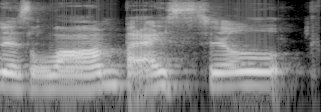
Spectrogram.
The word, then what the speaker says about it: lame: I'm like it's a lame and then we looked it up and it says the pronunciate pronunciation is long but I still feel so weird saying that but you want to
